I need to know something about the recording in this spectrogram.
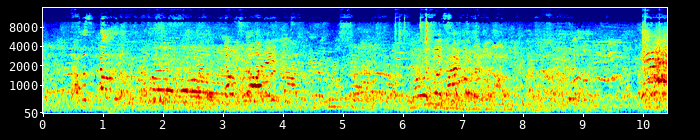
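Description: Crowd chatter: many people talking at once around tables in a room, their overlapping conversations blending into a steady babble with no single voice standing out.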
